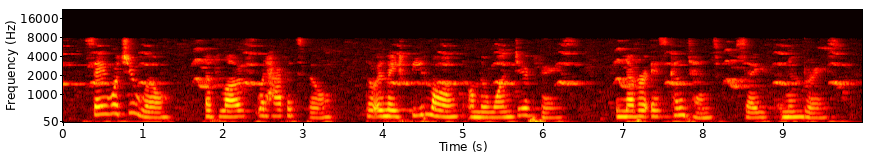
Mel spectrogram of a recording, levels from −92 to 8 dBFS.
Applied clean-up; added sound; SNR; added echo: classical method WPE with log-MMSE.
